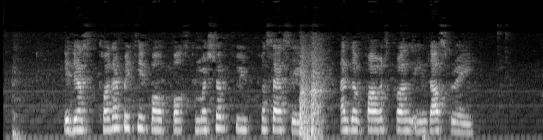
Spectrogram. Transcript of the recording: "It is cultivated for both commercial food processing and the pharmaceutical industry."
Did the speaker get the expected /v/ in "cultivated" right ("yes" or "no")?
no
